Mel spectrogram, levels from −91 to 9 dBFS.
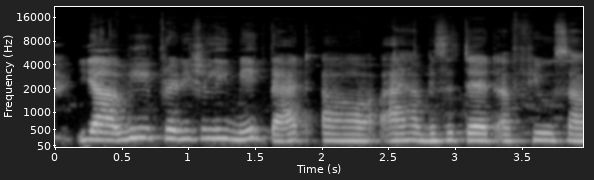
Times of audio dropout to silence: none

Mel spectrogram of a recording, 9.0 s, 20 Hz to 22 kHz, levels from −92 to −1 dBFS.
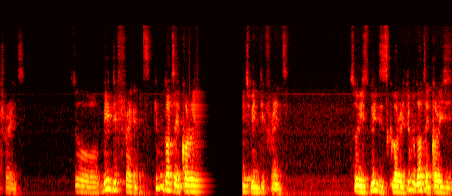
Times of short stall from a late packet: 2.62-2.80, 3.78-3.82

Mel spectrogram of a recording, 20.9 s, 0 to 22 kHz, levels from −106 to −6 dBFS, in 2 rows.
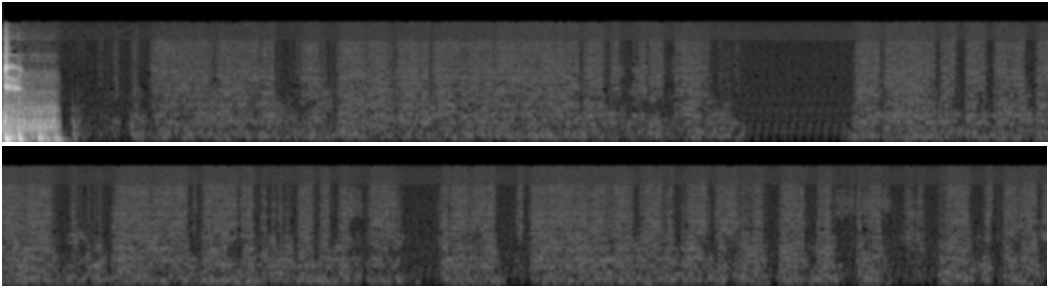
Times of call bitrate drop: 0.59-2.97

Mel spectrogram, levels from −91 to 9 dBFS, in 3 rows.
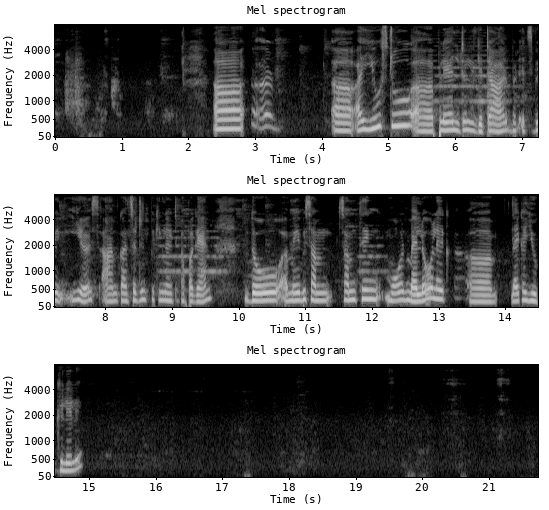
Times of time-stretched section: none

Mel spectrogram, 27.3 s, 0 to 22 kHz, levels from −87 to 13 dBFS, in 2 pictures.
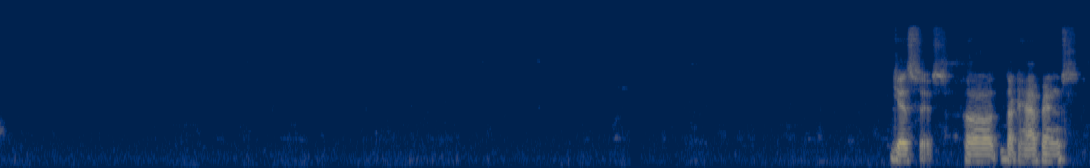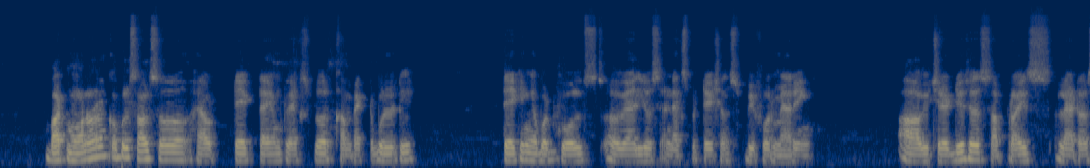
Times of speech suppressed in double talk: none

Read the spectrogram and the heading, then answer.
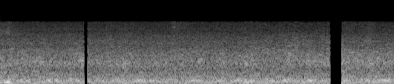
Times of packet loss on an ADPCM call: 0.84-0.89, 3.30-3.44

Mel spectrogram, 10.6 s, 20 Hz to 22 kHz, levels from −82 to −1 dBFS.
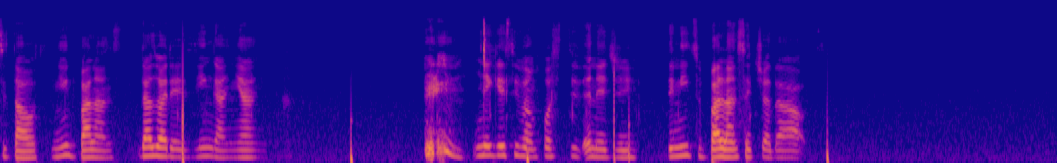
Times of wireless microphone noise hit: none

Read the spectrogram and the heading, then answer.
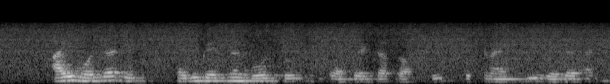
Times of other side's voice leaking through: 0.00-6.11

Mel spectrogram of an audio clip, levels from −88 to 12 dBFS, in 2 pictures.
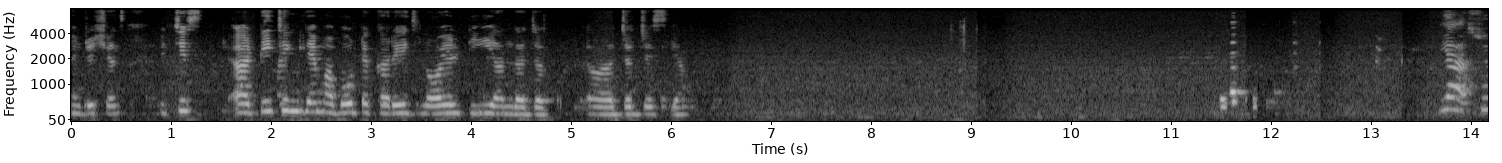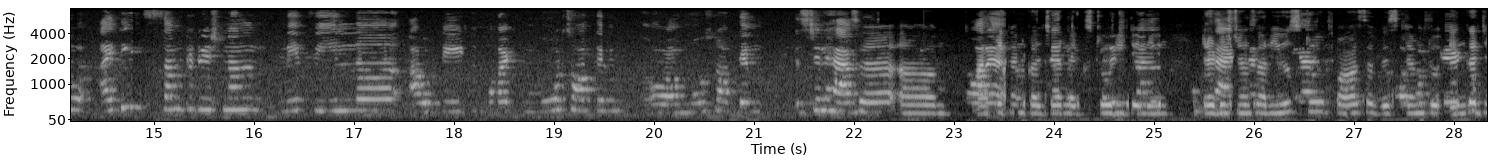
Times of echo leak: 0.76-2.33, 4.00-21.57, 23.49-27.53

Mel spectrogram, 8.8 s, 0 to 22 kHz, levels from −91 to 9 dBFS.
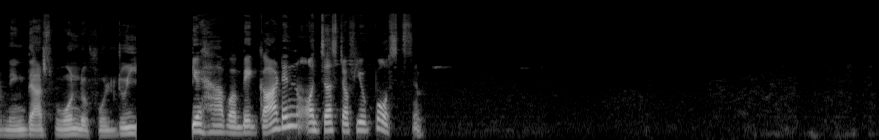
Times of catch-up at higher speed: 1.94-4.18

